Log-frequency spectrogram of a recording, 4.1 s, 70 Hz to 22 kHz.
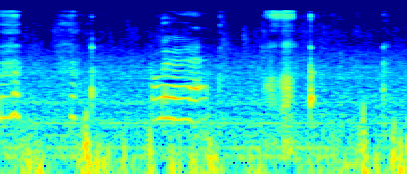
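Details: A 2-month-old baby boy with hiccups: brief whimpering and a short cry with babbling and a few abrupt catches in the breath, against room noise.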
